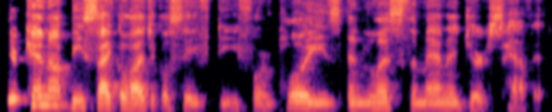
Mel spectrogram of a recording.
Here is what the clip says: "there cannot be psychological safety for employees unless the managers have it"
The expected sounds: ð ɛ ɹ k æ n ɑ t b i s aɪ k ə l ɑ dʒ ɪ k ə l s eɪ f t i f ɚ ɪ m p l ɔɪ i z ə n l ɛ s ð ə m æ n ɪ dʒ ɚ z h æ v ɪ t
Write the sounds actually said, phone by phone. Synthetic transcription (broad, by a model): ð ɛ ɹ k æ n ɑ t b i s aɪ k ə l ɑ dʒ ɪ k l s eɪ f t i f ɚ ɪ m p l ɔɪ i z ə n l ɛ s ð ə m æ n ɪ dʒ ɚ z h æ v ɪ t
